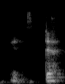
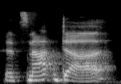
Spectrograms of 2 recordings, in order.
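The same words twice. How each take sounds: First: "d" said short with no vowel after; a quick "d" that stops dead, no trailing vowel; clipped correct sound. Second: "duh" with a clear added uh vowel; "duh" drawn out with a trailing uh sound; wrong sound with extra uh. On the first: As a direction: give a bare "d", no uh. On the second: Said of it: "Make sure you're not saying the uh sound afterwards". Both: Shown as a demonstration.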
